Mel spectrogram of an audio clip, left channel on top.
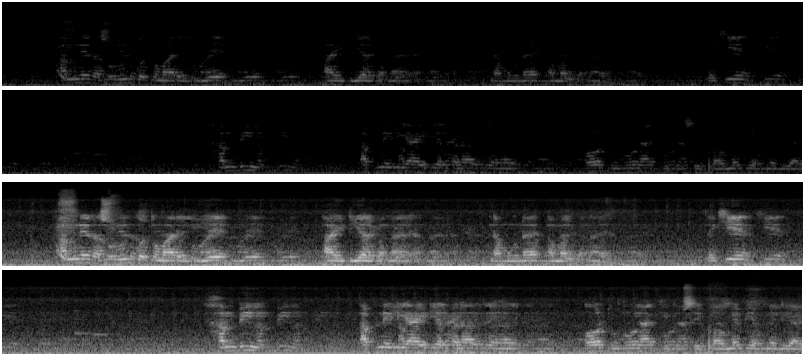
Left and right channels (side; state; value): left; quieter; 28.0 dB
